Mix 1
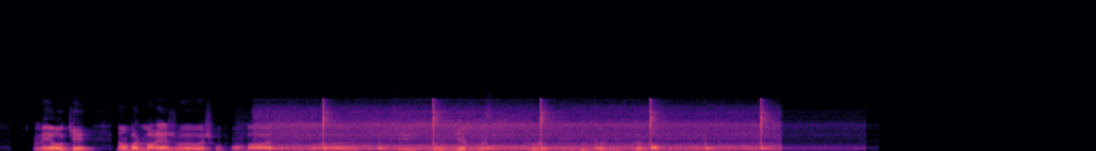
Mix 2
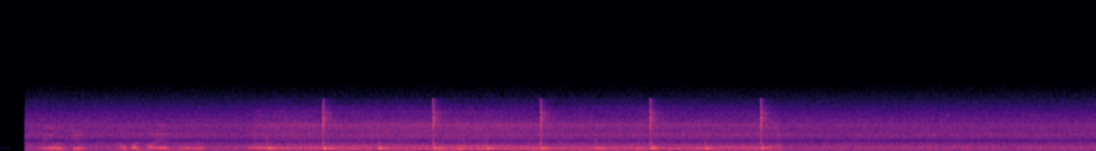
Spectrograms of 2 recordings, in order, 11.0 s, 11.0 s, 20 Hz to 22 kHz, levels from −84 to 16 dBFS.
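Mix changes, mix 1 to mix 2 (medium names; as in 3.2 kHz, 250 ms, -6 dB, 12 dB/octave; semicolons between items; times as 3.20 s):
speech -10.0 dB; first sound: unmuted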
